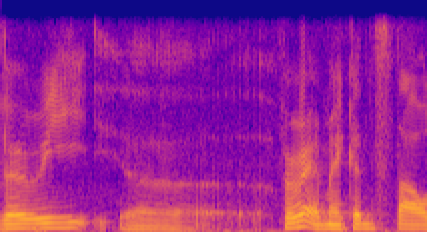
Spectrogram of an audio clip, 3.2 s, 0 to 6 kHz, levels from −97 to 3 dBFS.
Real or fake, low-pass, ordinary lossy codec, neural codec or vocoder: real; 5.4 kHz; none; none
